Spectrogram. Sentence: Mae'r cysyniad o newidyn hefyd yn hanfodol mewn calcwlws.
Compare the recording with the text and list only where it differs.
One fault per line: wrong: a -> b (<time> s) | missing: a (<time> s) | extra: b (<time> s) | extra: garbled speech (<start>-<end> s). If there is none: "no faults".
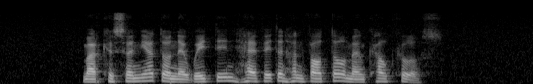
no faults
